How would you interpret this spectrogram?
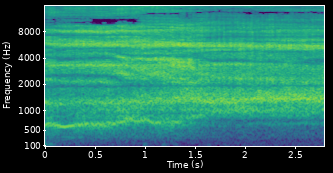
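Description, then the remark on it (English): A voice imitates a long, strained inhaled yell, a harsh sucking shriek held steadily for nearly three seconds, loud with a rising, raspy pitch. “Famous inhale yells in history, that.”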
